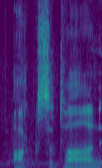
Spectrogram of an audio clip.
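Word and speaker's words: Occitan: Not not not oxy o it it comes from so the language itself is called oxaton. It's spelled occ.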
